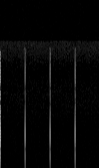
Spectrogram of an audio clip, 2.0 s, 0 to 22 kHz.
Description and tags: One 4/4 measure of loopable 120 BPM clicks. The beat length is exactly 22,050 samples. The clicks are offset to the right a few samples because some players put a speaker-protecting fade before playing, lopping off the first beat if the beats are not offset slightly. The clicks each consist of three wave cycles. The first fades in, the middle one is full, and the last fades out so it should be easy on your speakers but close as possible to a single cycle impulse for accurate alignment. The first beat of the four is slightly louder. There are four beats.
clapper, click, loop, metronome, sample-accurate, sync, time-align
